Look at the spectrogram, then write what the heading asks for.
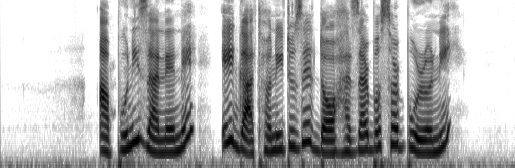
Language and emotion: Assamese, surprised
